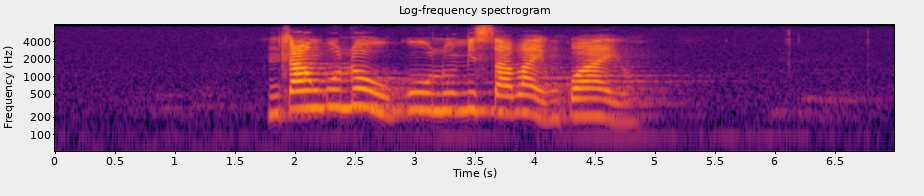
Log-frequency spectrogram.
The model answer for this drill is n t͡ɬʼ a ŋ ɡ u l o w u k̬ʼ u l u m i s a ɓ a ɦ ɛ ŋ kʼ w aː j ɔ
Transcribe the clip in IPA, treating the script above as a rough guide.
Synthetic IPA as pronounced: n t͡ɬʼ a ŋ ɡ u l o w u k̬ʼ u l u m i s a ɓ a ɦ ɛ ŋ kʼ w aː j ɔ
